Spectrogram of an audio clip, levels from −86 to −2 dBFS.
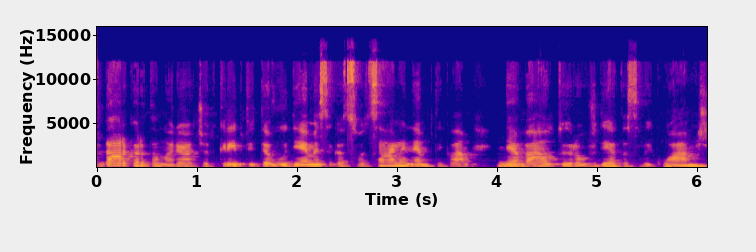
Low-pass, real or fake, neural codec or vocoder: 14.4 kHz; real; none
